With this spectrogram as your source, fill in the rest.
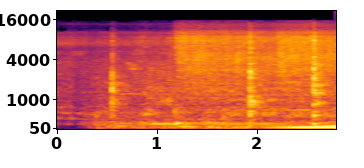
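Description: Onion and garlic hit a generous amount of hot oil in a pan for garlic chili sauce, giving a loud, steady sizzle with a few brief stirring scrapes, close up and with no talking.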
